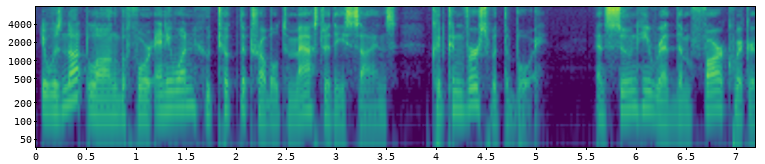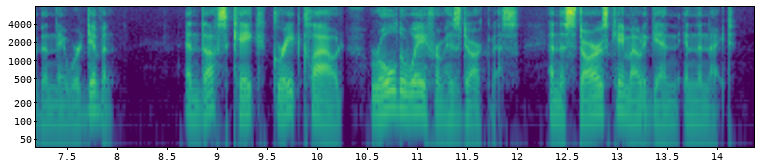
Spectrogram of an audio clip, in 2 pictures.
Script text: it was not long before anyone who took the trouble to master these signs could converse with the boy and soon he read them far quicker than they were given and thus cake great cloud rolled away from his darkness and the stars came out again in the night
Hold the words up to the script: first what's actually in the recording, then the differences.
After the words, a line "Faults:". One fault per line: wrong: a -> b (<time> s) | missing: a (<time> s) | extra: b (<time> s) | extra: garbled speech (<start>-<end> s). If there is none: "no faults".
it was not long before anyone who took the trouble to master these signs could converse with the boy and soon he read them far quicker than they were given and thus cake great cloud rolled away from his darkness and the stars came out again in the night
Faults:
no faults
